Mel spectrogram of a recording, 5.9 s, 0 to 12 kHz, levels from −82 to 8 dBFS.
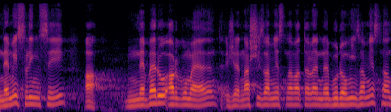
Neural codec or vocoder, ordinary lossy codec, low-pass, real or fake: autoencoder, 48 kHz, 32 numbers a frame, DAC-VAE, trained on Japanese speech; MP3, 64 kbps; 10.8 kHz; fake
